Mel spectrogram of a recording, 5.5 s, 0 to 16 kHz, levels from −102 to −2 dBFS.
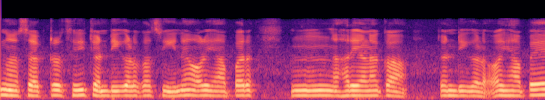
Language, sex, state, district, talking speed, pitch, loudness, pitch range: Hindi, female, Chandigarh, Chandigarh, 185 wpm, 180 Hz, -16 LUFS, 175-185 Hz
